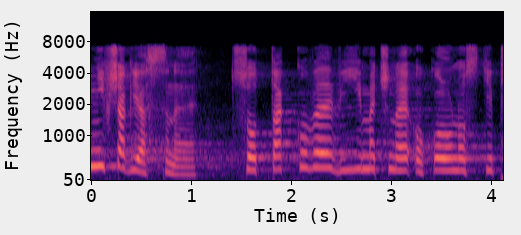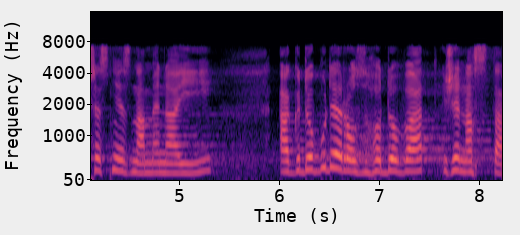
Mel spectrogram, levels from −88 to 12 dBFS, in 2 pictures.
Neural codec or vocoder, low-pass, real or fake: none; 7.2 kHz; real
